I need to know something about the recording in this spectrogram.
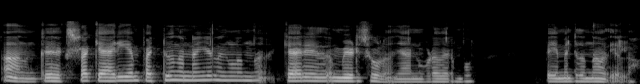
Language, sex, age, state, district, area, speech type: Malayalam, male, 30-45, Kerala, Kozhikode, urban, spontaneous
